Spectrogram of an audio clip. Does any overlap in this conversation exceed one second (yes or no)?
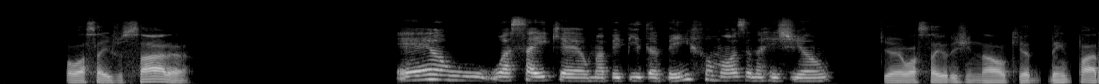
no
